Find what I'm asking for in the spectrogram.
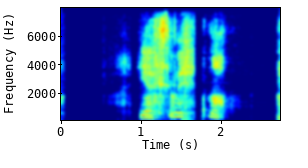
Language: Icelandic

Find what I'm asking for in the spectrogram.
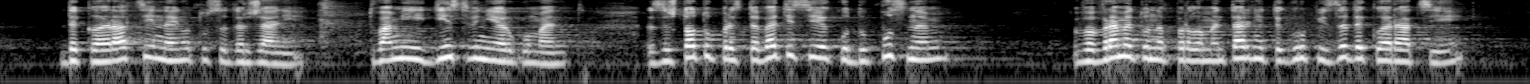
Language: Bulgarian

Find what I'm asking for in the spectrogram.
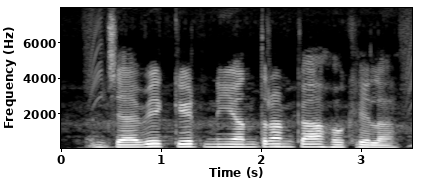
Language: Bhojpuri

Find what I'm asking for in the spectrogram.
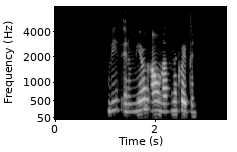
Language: Icelandic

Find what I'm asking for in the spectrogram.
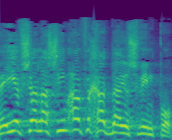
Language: Hebrew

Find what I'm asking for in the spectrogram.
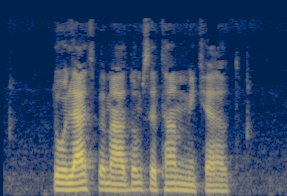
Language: Persian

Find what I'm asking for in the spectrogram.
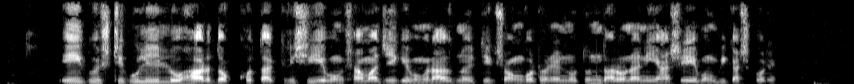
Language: Bangla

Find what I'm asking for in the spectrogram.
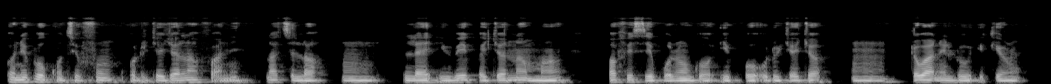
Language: Yoruba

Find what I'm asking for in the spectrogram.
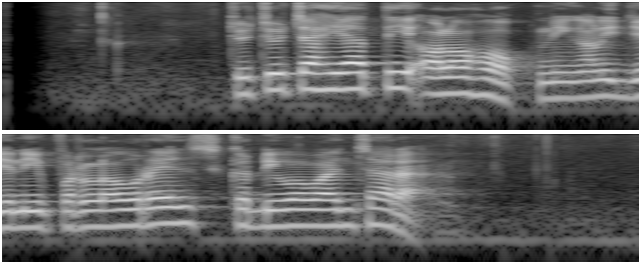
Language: Sundanese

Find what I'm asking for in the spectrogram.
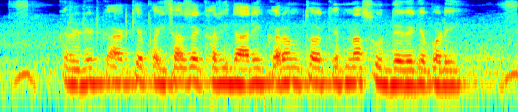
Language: Bhojpuri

